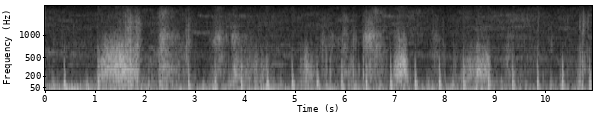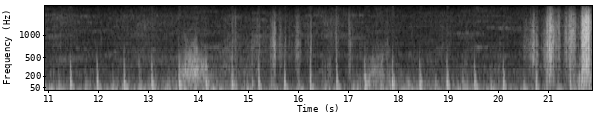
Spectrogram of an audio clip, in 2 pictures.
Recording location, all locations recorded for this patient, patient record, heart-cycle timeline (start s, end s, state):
pulmonary valve (PV)
aortic valve (AV)+pulmonary valve (PV)+tricuspid valve (TV)+mitral valve (MV)
#Age: Child
#Sex: Female
#Height: 161.0 cm
#Weight: 43.8 kg
#Pregnancy status: False
#Murmur: Absent
#Murmur locations: nan
#Most audible location: nan
#Systolic murmur timing: nan
#Systolic murmur shape: nan
#Systolic murmur grading: nan
#Systolic murmur pitch: nan
#Systolic murmur quality: nan
#Diastolic murmur timing: nan
#Diastolic murmur shape: nan
#Diastolic murmur grading: nan
#Diastolic murmur pitch: nan
#Diastolic murmur quality: nan
#Outcome: Normal
#Campaign: 2015 screening campaign
0.00	8.93	unannotated
8.93	9.09	diastole
9.09	9.20	S1
9.20	9.30	systole
9.30	9.46	S2
9.46	9.62	diastole
9.62	9.70	S1
9.70	9.80	systole
9.80	9.96	S2
9.96	10.09	diastole
10.09	10.20	S1
10.20	10.34	systole
10.34	10.48	S2
10.48	10.66	diastole
10.66	10.80	S1
10.80	10.86	systole
10.86	11.00	S2
11.00	11.20	diastole
11.20	11.28	S1
11.28	11.40	systole
11.40	11.54	S2
11.54	11.74	diastole
11.74	11.80	S1
11.80	11.96	systole
11.96	12.08	S2
12.08	12.28	diastole
12.28	12.36	S1
12.36	12.50	systole
12.50	12.64	S2
12.64	12.82	diastole
12.82	12.90	S1
12.90	13.02	systole
13.02	13.16	S2
13.16	13.36	diastole
13.36	13.44	S1
13.44	13.56	systole
13.56	13.70	S2
13.70	13.88	diastole
13.88	14.04	S1
14.04	14.14	systole
14.14	14.28	S2
14.28	14.50	diastole
14.50	14.58	S1
14.58	14.68	systole
14.68	14.80	S2
14.80	14.98	diastole
14.98	15.06	S1
15.06	15.16	systole
15.16	15.30	S2
15.30	15.50	diastole
15.50	15.58	S1
15.58	15.70	systole
15.70	15.82	S2
15.82	16.02	diastole
16.02	16.10	S1
16.10	16.22	systole
16.22	16.36	S2
16.36	16.54	diastole
16.54	16.60	S1
16.60	16.72	systole
16.72	16.88	S2
16.88	17.08	diastole
17.08	17.16	S1
17.16	17.30	systole
17.30	17.46	S2
17.46	17.64	diastole
17.64	17.72	S1
17.72	17.82	systole
17.82	17.94	S2
17.94	18.16	diastole
18.16	18.26	S1
18.26	18.38	systole
18.38	18.54	S2
18.54	18.74	diastole
18.74	18.82	S1
18.82	18.94	systole
18.94	19.10	S2
19.10	19.28	diastole
19.28	19.38	S1
19.38	19.50	systole
19.50	19.64	S2
19.64	19.84	diastole
19.84	19.94	S1
19.94	20.08	systole
20.08	21.89	unannotated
